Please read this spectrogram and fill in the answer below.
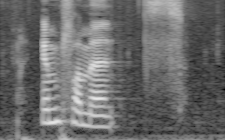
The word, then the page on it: implements: American English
